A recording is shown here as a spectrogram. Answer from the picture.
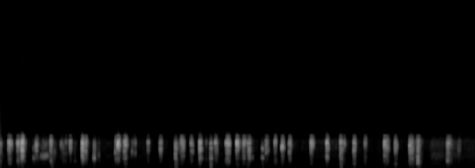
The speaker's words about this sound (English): So I'm typing a message to DC now.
